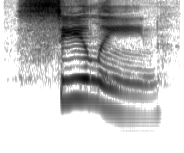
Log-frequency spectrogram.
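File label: "ceiling", English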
